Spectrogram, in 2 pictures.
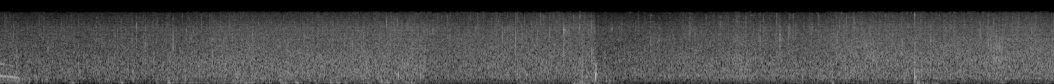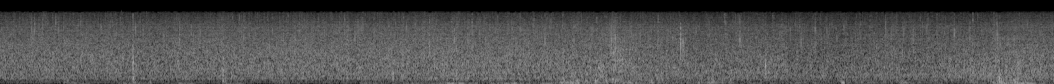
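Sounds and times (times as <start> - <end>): steady rain falling: 0.0 - 21.0.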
